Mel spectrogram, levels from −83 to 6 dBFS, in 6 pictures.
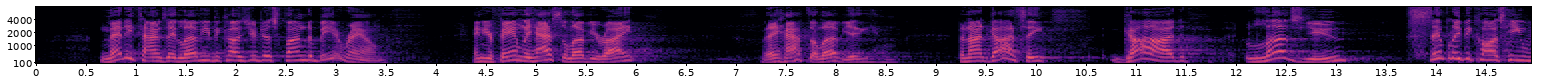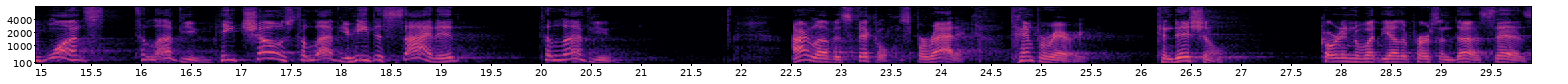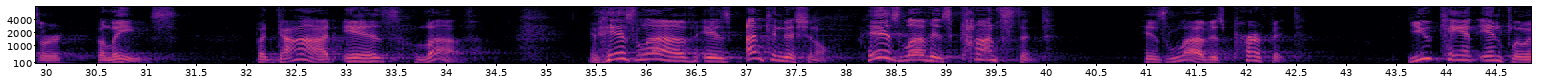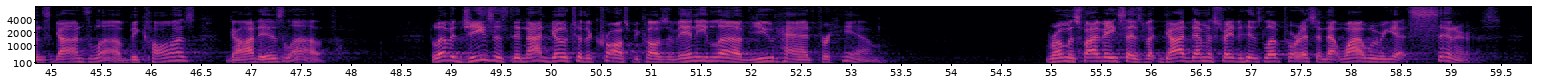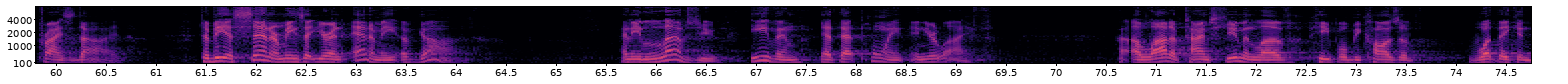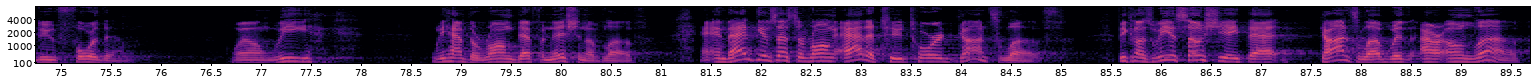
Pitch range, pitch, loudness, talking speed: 145-215 Hz, 175 Hz, -32 LUFS, 130 wpm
